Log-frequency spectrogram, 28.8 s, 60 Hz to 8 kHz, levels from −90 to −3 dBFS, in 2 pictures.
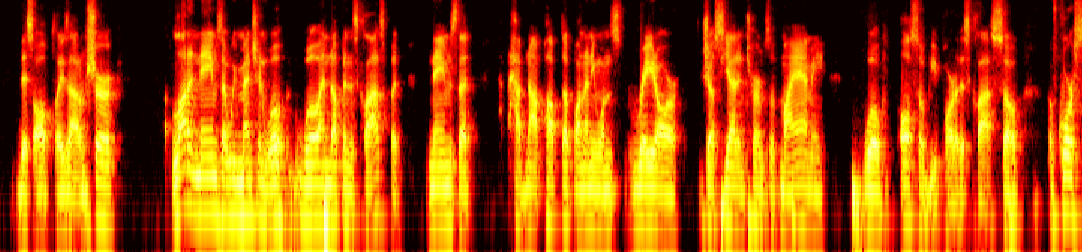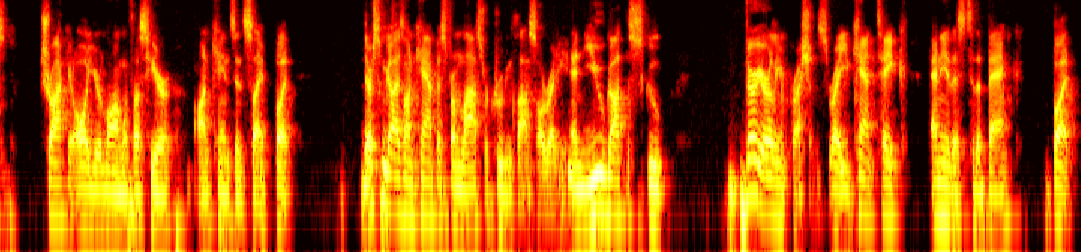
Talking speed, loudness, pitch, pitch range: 180 wpm, -19 LUFS, 105 Hz, 100-115 Hz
